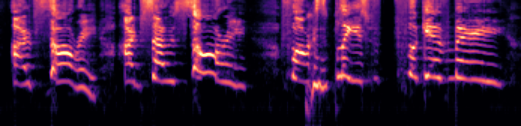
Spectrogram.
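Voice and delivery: high, violent sobbing, crying hard through every word. Delivering the next scripted line as the director asks: violent crying. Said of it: "so violently cry while you deliver it".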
